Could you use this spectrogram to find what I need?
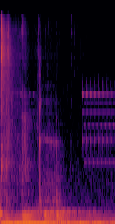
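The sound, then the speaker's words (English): A mobile phone ringtone starts partway through, a bright pulsing electronic tone with stacked harmonics, heard over a low steady hum. “My phone was ringing there, so there was obviously an edit.”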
